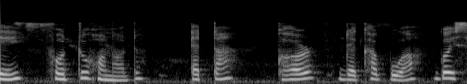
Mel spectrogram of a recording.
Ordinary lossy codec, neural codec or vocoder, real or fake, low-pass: none; codec, 16 kHz, 4 kbps, FunCodec, trained on Chinese and English, 50 frames a second; fake; 7.2 kHz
